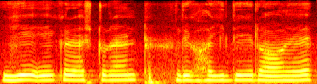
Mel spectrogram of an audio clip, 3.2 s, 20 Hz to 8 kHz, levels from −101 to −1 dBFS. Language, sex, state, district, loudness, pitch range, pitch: Hindi, male, Uttar Pradesh, Shamli, -14 LUFS, 160-170 Hz, 165 Hz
